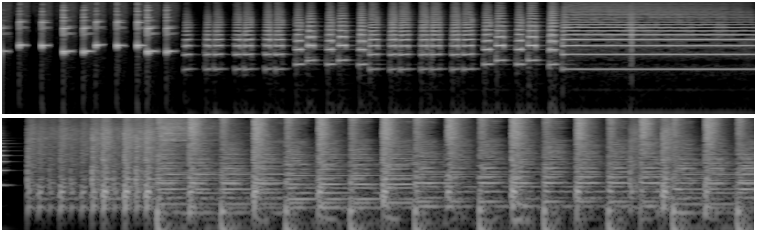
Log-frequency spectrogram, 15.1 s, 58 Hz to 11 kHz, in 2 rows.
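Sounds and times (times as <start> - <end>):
intro music with staccato notes: 7.8 - 15.0.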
